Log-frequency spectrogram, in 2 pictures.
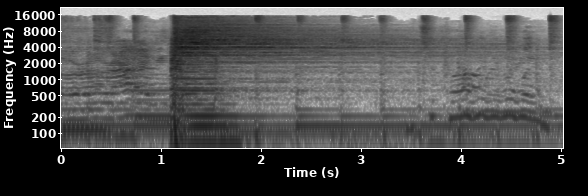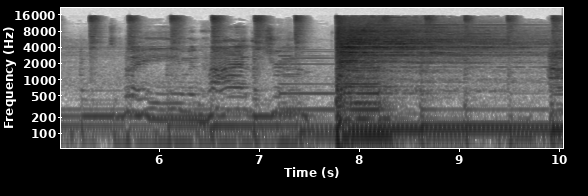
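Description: Live rock band playing an instrumental passage: electric bass and electric guitar over a drum kit keeping time on the hi-hat, with a loud cymbal crash about a second in and another near the end.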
